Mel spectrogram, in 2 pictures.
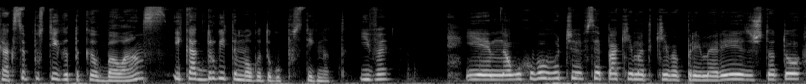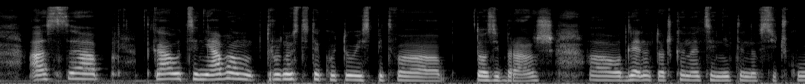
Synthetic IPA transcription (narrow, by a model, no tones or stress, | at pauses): kaksɛpost̪iɡət̪ɐkɤfbɐlˠans | ikaɡd̪ɾuɡʲit̪ɛmɔɡəd̪̚d̪ɐɡopo̥st̪iɡnət̪ivɛ | iɛmnɔɡʊxubɐvot͡ʃɛfsɛpakimɐt̪ɐ̥k̟ivəpɾimɛɾizɐʃt̪ɔt̪oas | t̪ɐ̥kaot̪sɛnʲjavəmt̪ɾud̪nost̪i̥t̪ɛkoit̪ʊispit̪və | t̪ɔzibɾanʃod̪̚ɡlɛd̪nɐt̪ɔt͡ʃkənɐt̪sɛnit̪ɛnɐfsit͡ʃko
